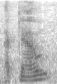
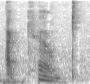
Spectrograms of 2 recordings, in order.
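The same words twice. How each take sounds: First: "account" with the final t dropped, ending "accoun"; flat account. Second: "account" with a clear released t at the end; crisp final t. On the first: Teacher demos the wrong "account", final t swallowed. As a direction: say "account" lazily, no t at the end. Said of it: "Instead of saying". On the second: Teacher demos the correct "account" with a crisp final t. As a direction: finish "account" on a sharp t. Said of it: "Do you hear that?". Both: Shown as a demonstration.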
